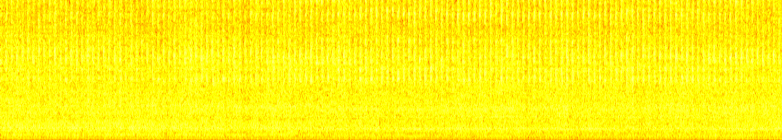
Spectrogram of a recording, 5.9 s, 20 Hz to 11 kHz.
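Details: 2003 Toro Recycler 20016 with Tecumseh 6.5 single-cylinder, a trash find, runs after carb cleaning and removing debris from the gas tank. It gives a steady, even drone at constant pitch with no misses or knocks. Slight smoke fades; no oil in the air filter.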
